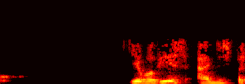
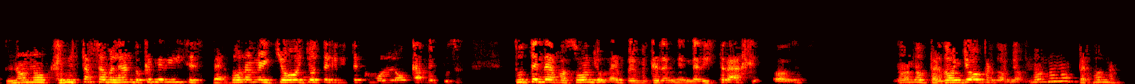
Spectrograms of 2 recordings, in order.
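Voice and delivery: higher, flustered woman tripping over her apology; embarrassed lady apologizing; 7 semitones higher than usual. Retold or imitated. Lady caught out, stammering a higher-pitched apology. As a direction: play the lady who wants to hide under her chair. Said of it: "Esta se quería meter abajo de la silla".

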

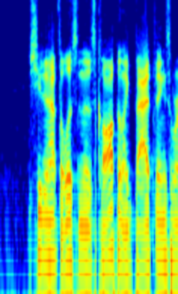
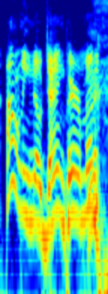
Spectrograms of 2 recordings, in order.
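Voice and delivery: higher-pitched Southern lady, lightly hammed; mock southern lady; 10 semitones higher than usual. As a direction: pitch up into a cranky Southern grandma. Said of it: "That was good".

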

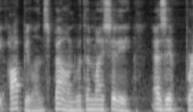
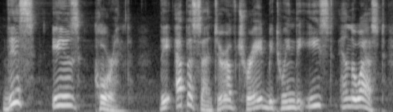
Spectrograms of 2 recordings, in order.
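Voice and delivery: proud exclaim; 9 semitones higher than usual. A narrator's reading. Guide proudly presenting Corinth to his guest, mildly grand. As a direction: present the city like a grand prize. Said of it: "the man proudly exclaims".

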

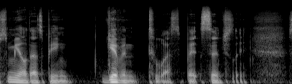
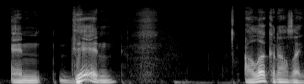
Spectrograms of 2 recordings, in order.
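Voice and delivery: usual speaking voice

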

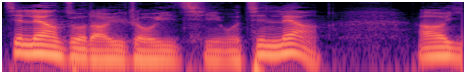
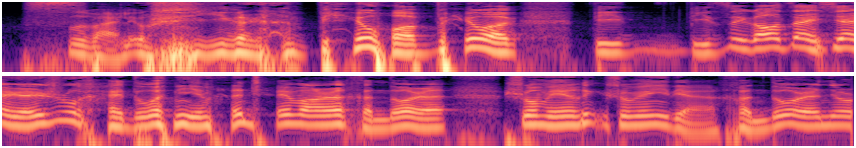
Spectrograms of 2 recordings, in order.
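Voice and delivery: excited; 6 semitones higher, 8 dB louder than usual. Real, not acted. Surprised at big raffle turnout.

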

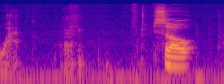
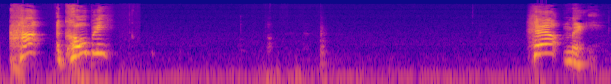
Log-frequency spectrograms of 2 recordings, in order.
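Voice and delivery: high, loud mock pleading; mock plea; 11 semitones higher, 7 dB louder, much slower than usual. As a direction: beg Kobe for help, hammed-up. Pleading to Kobe in mock despair.

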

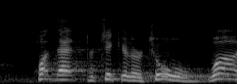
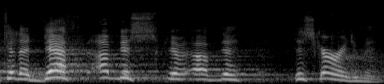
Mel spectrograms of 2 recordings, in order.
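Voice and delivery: loud start, stumbling on the last word; faltering rallying cry; 3 semitones higher, 6 dB louder than usual. Shown as a demonstration. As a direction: call it out loudly, tripping then recovering. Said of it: "Say it again".

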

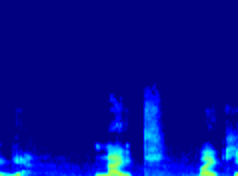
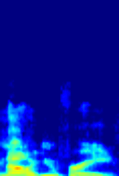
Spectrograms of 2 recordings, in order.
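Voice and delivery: slow, much higher mock comeback; hammed-up high goon retort; imitating the henchman; 13 semitones higher, 3 dB louder, slower than usual. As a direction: stretch it out like a cocky goon.

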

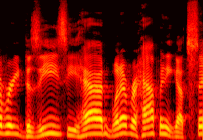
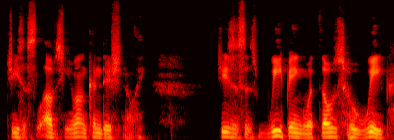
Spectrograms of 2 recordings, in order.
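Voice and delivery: low, softened, sincere comfort; soft reassurance; 6 semitones lower, 9 dB quieter than usual. Real, not acted. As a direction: lower your voice to comfort the congregation. Preacher reassures the congregation.

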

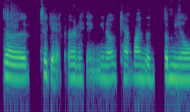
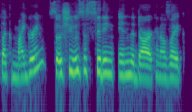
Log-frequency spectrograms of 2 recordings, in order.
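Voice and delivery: ordinary talk, nothing marked

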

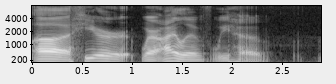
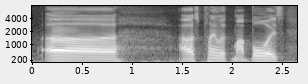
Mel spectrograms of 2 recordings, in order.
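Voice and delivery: ordinary delivery

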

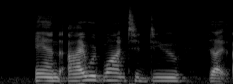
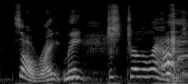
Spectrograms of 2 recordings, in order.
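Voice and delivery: put-on terrible Australian accent; 13 semitones higher, 4 dB louder than usual. Imitating Siri guiding her after a wrong turn, in a laughing fake Australian accent. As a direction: ham up a cheery Aussie Siri voice through laughter. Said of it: "that was a terrible Australian accent there".

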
